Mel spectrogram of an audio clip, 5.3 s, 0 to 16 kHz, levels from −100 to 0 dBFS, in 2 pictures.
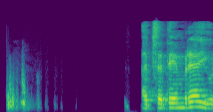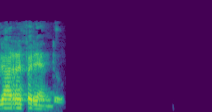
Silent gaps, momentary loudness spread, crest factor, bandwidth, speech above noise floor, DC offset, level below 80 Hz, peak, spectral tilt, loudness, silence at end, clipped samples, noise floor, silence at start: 0.62-0.66 s, 0.79-1.55 s, 1.71-1.76 s; 18 LU; 18 dB; 8.2 kHz; over 76 dB; under 0.1%; -62 dBFS; 0 dBFS; -5 dB/octave; -15 LUFS; 1.85 s; under 0.1%; under -90 dBFS; 0.1 s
